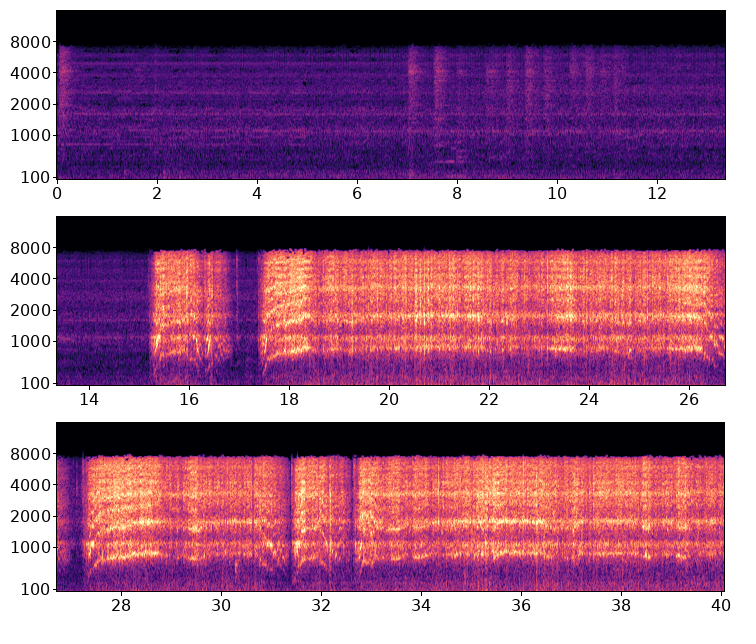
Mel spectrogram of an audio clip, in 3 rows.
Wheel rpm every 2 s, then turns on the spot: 0, 0, 0, 0, 0, 0, 0, 40, 70, 210, 230, 230, 220, 100, 210, 130, 130, 230, 230, 230.
none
